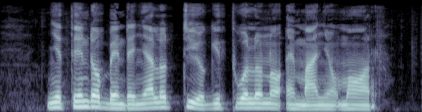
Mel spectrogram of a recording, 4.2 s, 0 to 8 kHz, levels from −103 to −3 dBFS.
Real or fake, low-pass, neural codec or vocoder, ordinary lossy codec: real; 7.2 kHz; none; AAC, 48 kbps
